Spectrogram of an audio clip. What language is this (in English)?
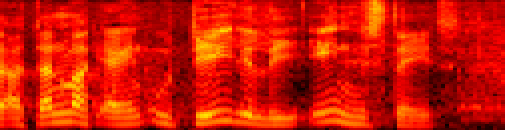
Danish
